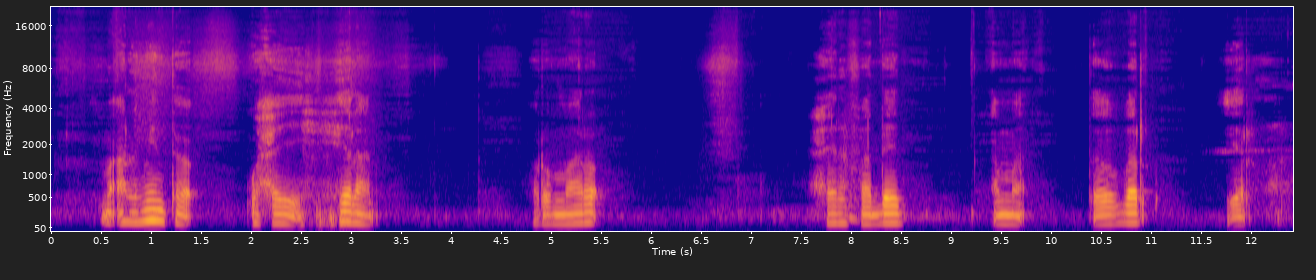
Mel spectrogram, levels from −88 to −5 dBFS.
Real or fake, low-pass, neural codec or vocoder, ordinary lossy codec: real; none; none; none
